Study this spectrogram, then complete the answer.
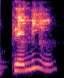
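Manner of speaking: "penny" with French vowels, pay-NEE; French pronunciation. Shown as a demonstration. Explaining the French word, "penny" pronounced as pay-NEE. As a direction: say "penny" high, the French way, ending in long ee. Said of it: "In French".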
